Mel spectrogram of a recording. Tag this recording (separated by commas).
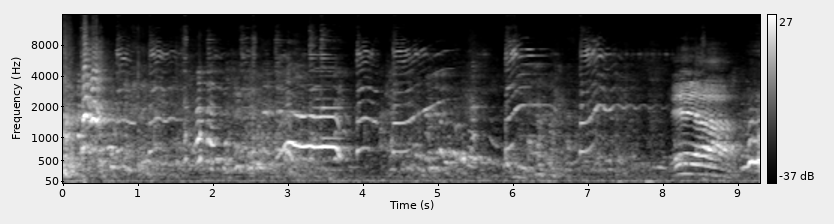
inside a public space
